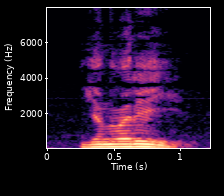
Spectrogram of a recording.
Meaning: genitive plural of янва́рь (janvárʹ)
- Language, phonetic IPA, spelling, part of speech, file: Russian, [(j)ɪnvɐˈrʲej], январей, noun, LL-Q7737 (rus)-январей.wav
